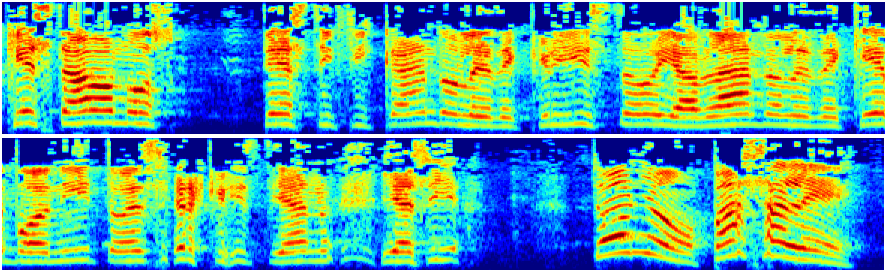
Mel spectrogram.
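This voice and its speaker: Animated, high-voiced preacher man. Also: normal speed, highs cut off, slight background noise. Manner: animated, acts out scenes with shouts and laughs. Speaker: pastor. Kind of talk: sermon.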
